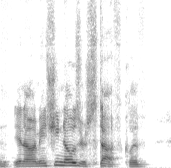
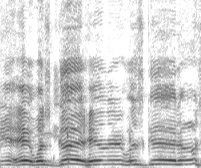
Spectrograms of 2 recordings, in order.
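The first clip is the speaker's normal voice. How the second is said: put-on higher, drawn-out Mexican-American stoner accent; Cheech; 5 semitones higher than usual. Co-host riffs on the failed accent, Mexican-American stoner voice. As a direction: ham up a sing-song Chicano accent. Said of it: "but, like, with Cheech's voice".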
